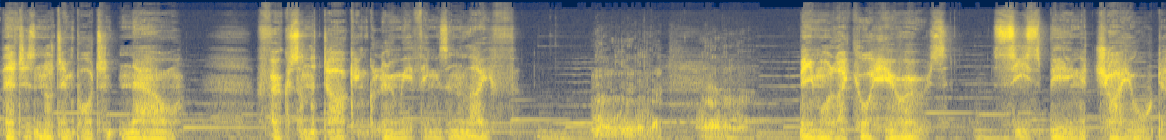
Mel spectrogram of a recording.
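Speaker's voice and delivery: deep raspy demon whisper. Acted. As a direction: hiss it like a lurking demon.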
